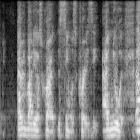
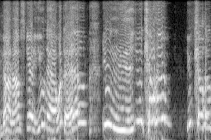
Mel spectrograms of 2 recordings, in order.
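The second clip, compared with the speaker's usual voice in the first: mock scared; 10 semitones higher than usual. Sandman scared of Spider-Man.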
